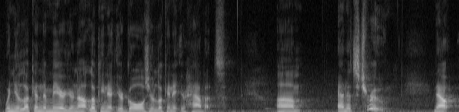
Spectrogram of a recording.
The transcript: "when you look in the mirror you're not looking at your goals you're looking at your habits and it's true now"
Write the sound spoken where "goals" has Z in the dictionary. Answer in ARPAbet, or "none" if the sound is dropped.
Z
